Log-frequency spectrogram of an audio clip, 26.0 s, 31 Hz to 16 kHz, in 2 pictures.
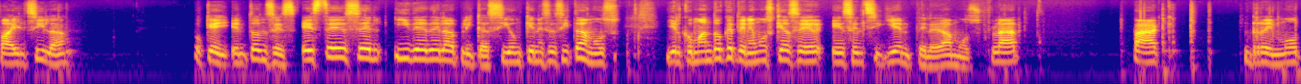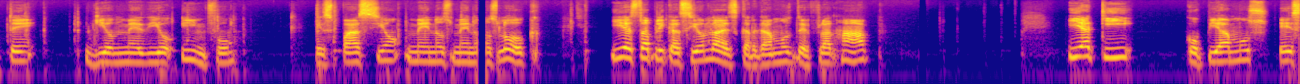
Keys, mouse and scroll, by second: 0.4 Return, 0.4-1.2 typing, 5.6 click, 9.2-20.9 typing, 22.1-22.6 typing.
